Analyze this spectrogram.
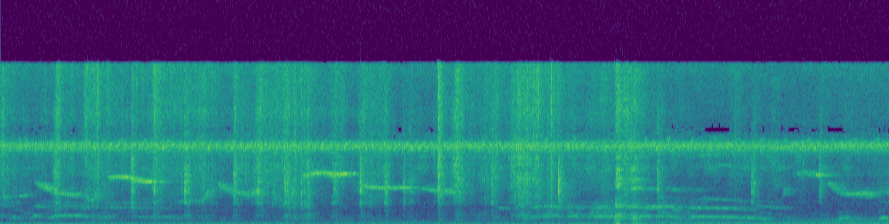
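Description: A rooster crows once, a long call starting about five seconds in and falling away at the end, over repeated short chirps of small birds. Leaves rustle and crackle as hands work through sweet potato vines.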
